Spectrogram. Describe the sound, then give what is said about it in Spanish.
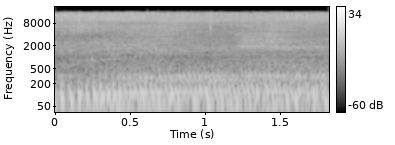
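Motorcycles and cars rolling slowly along a narrow street with no sidewalks, the cars moving slowly with motorbikes behind, a steady, loud low engine rumble with a buzzing motor drone running throughout, no voices. “Te frenás un rato y todos te esperan atrás, los autos van lentos, las motos detrás.”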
